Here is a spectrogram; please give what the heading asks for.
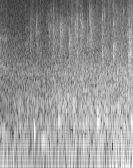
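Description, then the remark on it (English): Steady rain falls in Ireland with a broad, constant hiss, scattered droplets tapping through it and growing a little louder toward the end. No voices are present. “The parents seeking reprieve from Ireland's relentless wind and rain are headed out to the pub.”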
